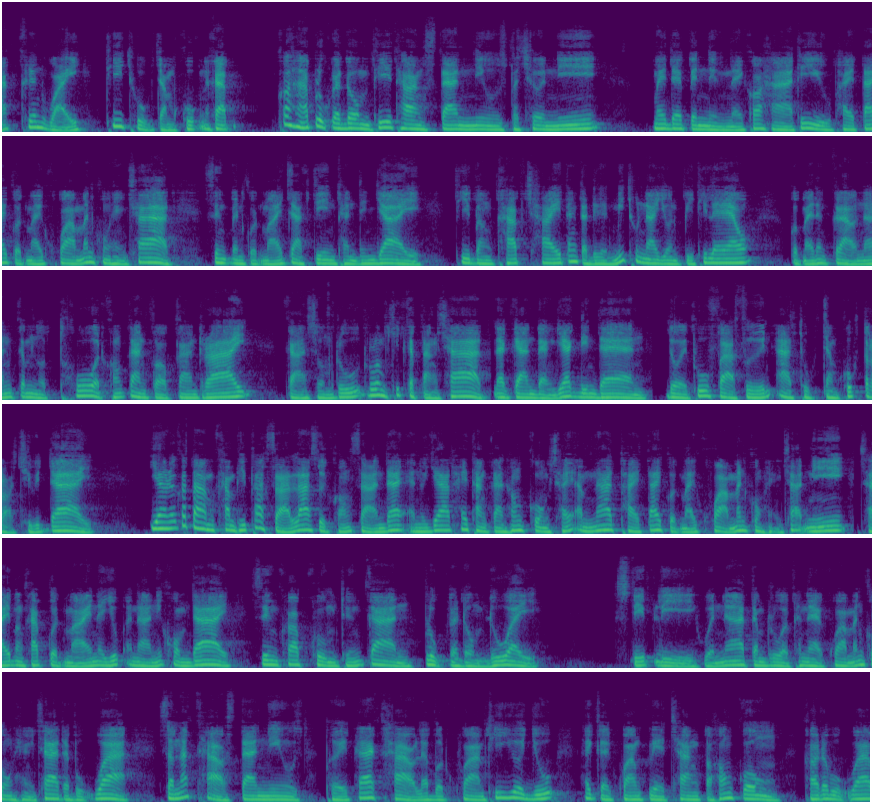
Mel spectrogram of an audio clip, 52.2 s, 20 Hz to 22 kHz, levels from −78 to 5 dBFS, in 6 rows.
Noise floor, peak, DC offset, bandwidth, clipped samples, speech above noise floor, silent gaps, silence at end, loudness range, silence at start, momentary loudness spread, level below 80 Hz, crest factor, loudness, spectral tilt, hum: -59 dBFS; -6 dBFS; under 0.1%; 10 kHz; under 0.1%; 35 dB; none; 0 s; 2 LU; 0 s; 5 LU; -44 dBFS; 18 dB; -25 LUFS; -7.5 dB/octave; none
